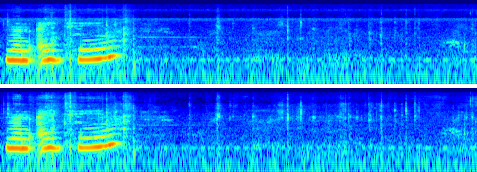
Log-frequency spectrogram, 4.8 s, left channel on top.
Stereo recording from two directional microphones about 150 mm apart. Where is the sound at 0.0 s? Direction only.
25° left (ahead or behind).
